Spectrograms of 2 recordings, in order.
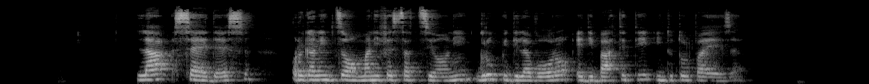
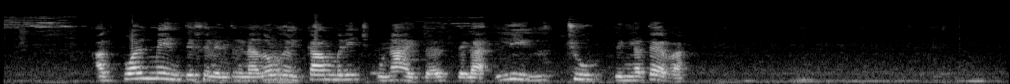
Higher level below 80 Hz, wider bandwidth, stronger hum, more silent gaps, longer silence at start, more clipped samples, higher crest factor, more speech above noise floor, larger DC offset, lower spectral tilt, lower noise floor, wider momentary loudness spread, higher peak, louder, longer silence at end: second, -64 dBFS vs -56 dBFS; first, 16 kHz vs 10 kHz; neither; neither; first, 1.35 s vs 0.3 s; neither; about the same, 22 dB vs 20 dB; first, 56 dB vs 29 dB; neither; second, -2.5 dB/octave vs -5 dB/octave; first, -80 dBFS vs -46 dBFS; second, 15 LU vs 24 LU; about the same, -2 dBFS vs 0 dBFS; second, -23 LUFS vs -18 LUFS; first, 1.25 s vs 0.25 s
